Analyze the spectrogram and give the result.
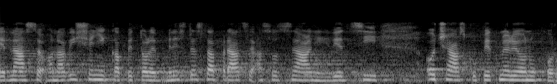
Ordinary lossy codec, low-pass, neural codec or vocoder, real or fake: MP3, 48 kbps; 7.2 kHz; none; real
